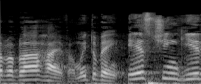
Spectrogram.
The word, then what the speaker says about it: extinguir: dois verbos nunca tiveram trema porque o u nunca foi pronunciado mas Há muitas pessoas que pronunciam o né então extinguir e distinguir inclusive todas as suas conjugações nunca teve trema o nunca foi pronunciado nada mudou então né tá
